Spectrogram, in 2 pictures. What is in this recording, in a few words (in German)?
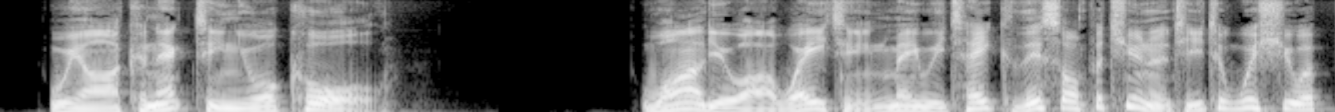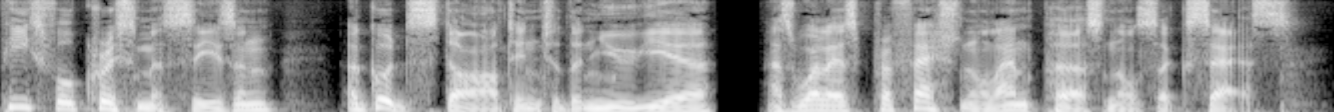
weihnachtsansage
